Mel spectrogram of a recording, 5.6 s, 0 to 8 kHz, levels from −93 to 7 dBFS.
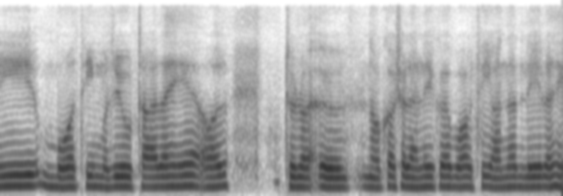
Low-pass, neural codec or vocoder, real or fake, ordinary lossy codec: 7.2 kHz; codec, 16 kHz in and 24 kHz out, 0.9 kbps, LongCat-Audio-Codec, fine tuned four codebook decoder; fake; none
